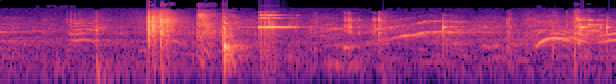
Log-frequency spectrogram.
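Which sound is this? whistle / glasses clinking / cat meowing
glasses clinking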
